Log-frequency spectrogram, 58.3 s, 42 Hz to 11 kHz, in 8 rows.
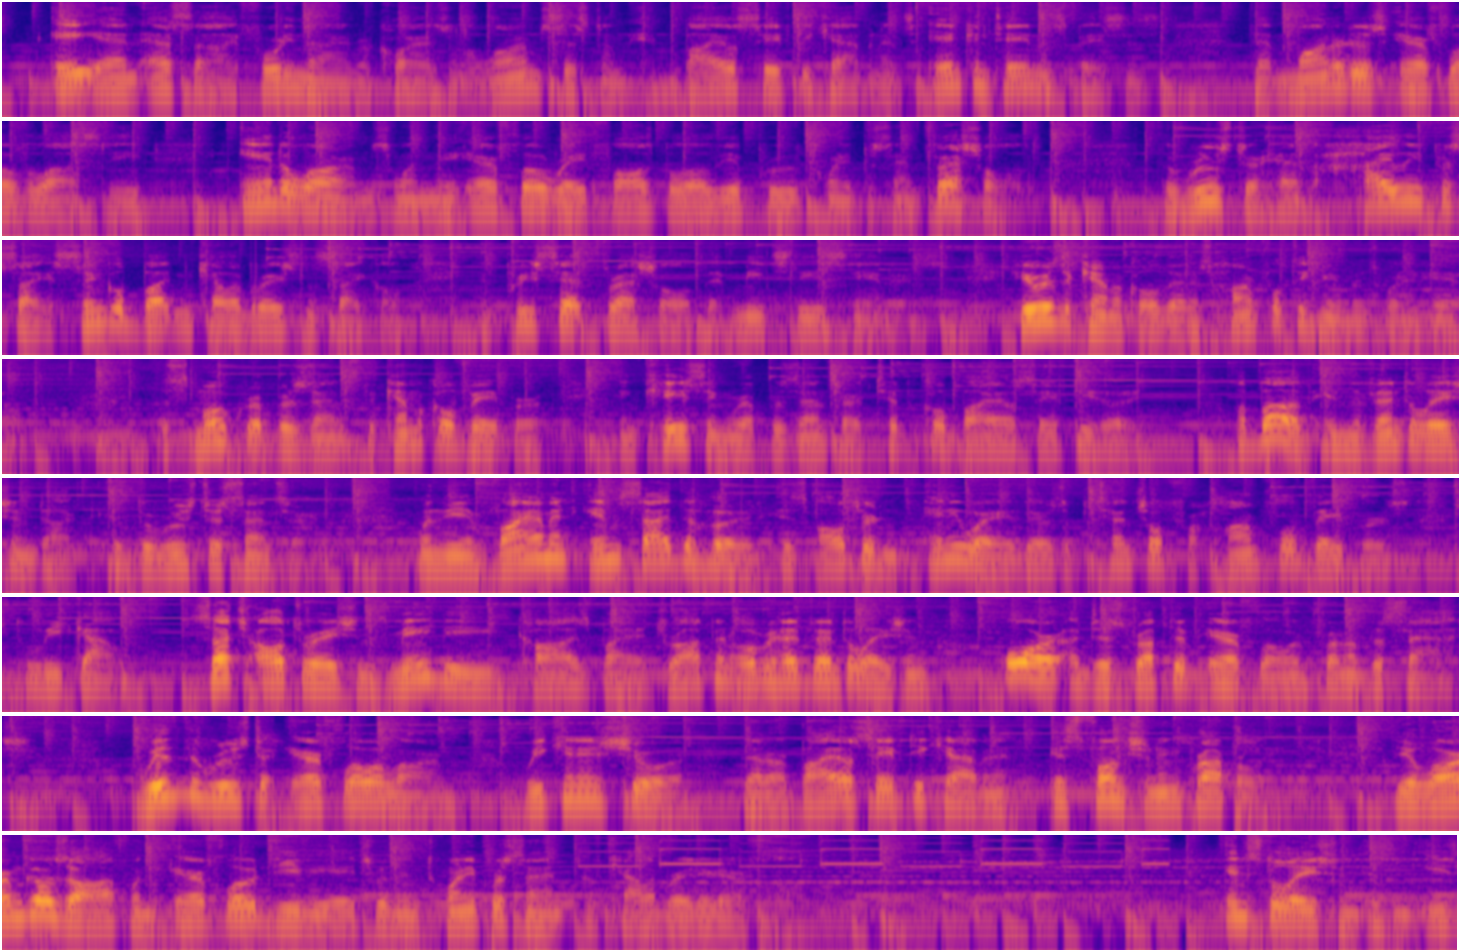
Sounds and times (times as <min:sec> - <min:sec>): Music: 0:00.0 - 0:58.2
Speech: 0:00.2 - 0:12.5, 0:13.1 - 0:22.0, 0:22.6 - 0:54.9, 0:57.1 - 0:58.2.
